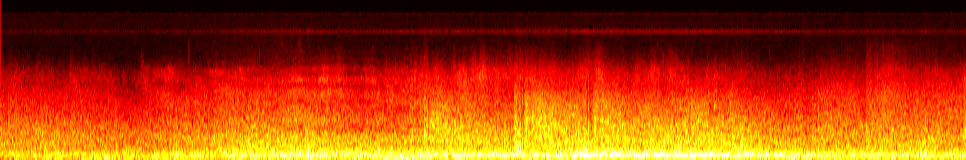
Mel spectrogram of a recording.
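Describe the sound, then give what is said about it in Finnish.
A dense, continuous roar of constant artillery fire and aerial bombing, with heavy booms blurring into one steady low rumble that swells slightly midway, an unbroken drone of aircraft squadrons from all directions underneath, in smoky, hazy air, with no voices. “Savuinen, autereinen ilma oli täynnä jyrinää. Alituinen tykistö tuli ja lentopommitukset pitivät maankuoren jatkuvan tärinän alaisena.”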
